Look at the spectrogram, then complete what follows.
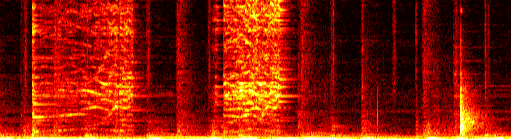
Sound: knife sliding

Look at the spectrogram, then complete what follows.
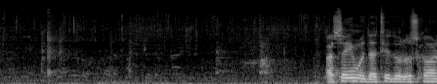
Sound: sizzling sound

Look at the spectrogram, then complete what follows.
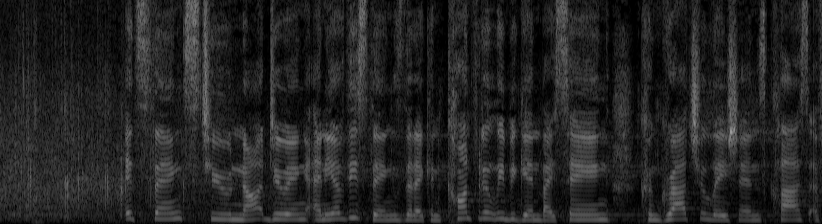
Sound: applause

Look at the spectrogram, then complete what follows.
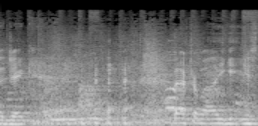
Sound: laughing

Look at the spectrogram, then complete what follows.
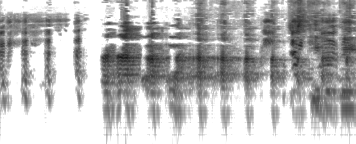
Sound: all laughing

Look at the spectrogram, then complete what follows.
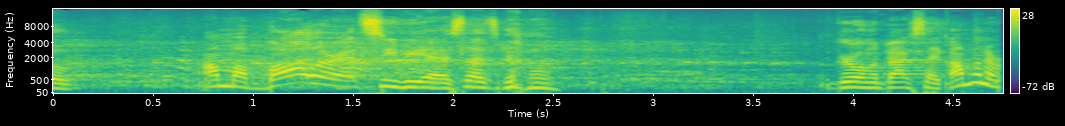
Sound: laughing

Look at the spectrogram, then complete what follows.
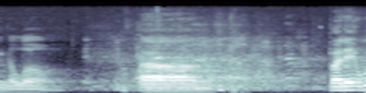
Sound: laughter

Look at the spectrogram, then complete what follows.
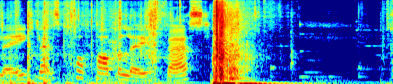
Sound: balloon loudly pops

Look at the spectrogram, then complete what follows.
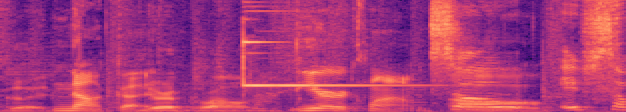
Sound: bell dings

